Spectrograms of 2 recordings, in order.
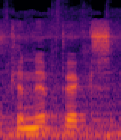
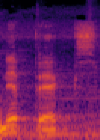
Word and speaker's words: Knipex: players okay now I've heard it pronounced a couple different ways kinetics and nip --ax but even the people who work for the company haven't figured it out because I've seen them pronounce it kinetics and I've also seen them four notes that nip X so however you want to pronounce it you can have a big debate about that if you want this is this is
